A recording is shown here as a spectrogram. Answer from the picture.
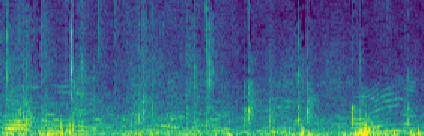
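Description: Folk dancers' feet stamping and stepping on pavement amid a mix of voices, with a heavier thump near the end.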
